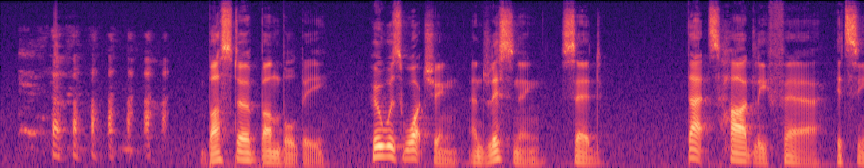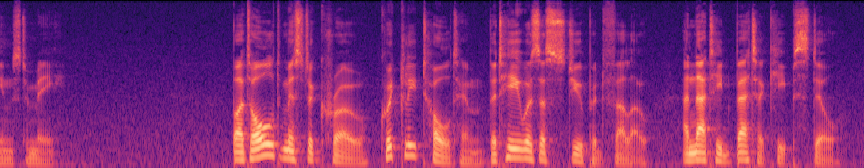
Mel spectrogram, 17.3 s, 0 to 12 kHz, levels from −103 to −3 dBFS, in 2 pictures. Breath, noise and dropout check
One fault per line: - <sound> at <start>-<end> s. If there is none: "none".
- laugh at 0.2-1.7 s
